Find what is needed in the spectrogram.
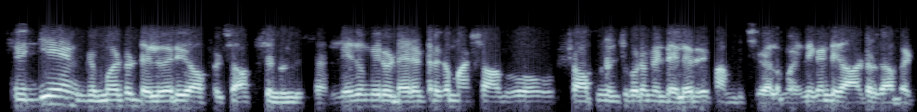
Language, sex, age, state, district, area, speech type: Telugu, male, 18-30, Andhra Pradesh, N T Rama Rao, urban, conversation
